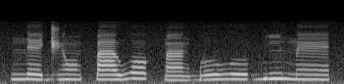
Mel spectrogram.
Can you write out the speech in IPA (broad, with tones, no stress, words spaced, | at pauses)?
nɛ˧d͡ʒɔ̃˧ k͡pa˨wɔ˧ k͡pã˨ɡ͡bo˨˦ wo˧ ɡ͡bĩ˦mɛ̃˧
